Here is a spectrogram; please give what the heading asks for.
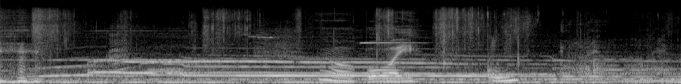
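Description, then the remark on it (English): A werewolf howls in long, drawn-out wavering tones over a steady low growl, with a few rising yelps midway, in a graveyard under a full moon on Halloween night; a man briefly speaks over it. “Okay, it's just a wolf, Gareth. Nothing to be concerned about. It's not a wolf, it's a werewolf!”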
